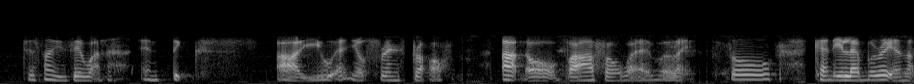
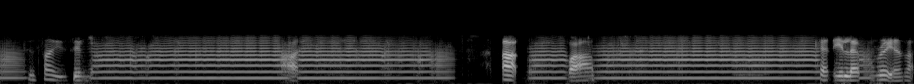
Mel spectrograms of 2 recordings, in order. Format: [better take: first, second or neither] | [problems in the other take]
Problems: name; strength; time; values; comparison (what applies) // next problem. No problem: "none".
first | noise reduction (neural separator model SepFormer WHAM!)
